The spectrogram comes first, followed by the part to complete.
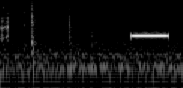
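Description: A loud, steady electronic beep at a single pitch, about half a second long, starting near the end. Before it come two faint clicks.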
